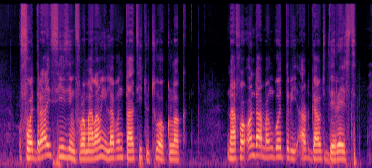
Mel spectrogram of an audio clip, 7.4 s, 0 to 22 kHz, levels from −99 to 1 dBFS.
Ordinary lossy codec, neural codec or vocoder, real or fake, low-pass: none; none; real; none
